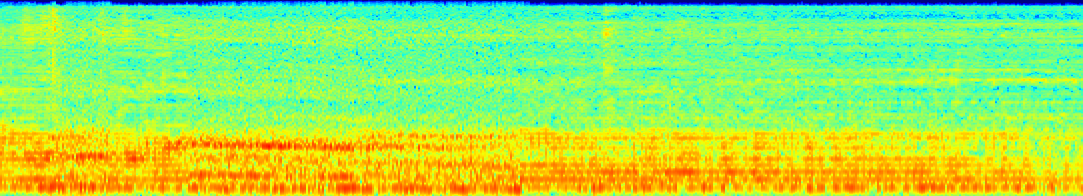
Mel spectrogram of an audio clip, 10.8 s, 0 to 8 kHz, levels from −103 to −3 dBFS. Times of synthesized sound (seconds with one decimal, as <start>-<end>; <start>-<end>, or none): 0.0-0.5; 1.1-1.9; 5.2-10.8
